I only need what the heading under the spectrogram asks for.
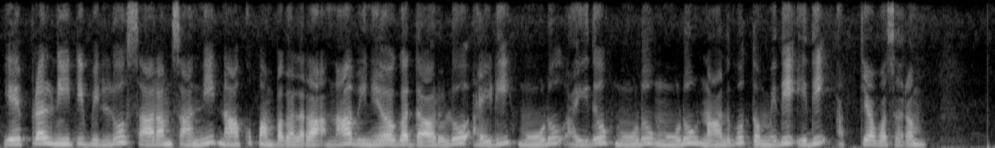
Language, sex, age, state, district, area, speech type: Telugu, female, 30-45, Andhra Pradesh, Nellore, urban, read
